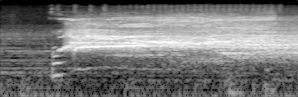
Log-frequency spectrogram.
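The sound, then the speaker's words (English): A player in a tabletop role-playing game lets out a loud, piercing, sustained scream imitating a monstrous creature. It starts abruptly after a brief quiet moment and holds steady for a couple of seconds. “He's gonna try out his scream.”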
